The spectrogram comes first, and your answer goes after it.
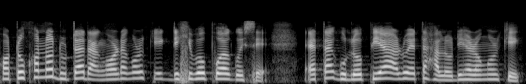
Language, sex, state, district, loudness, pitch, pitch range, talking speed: Assamese, female, Assam, Sonitpur, -15 LUFS, 255 Hz, 230-275 Hz, 195 wpm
